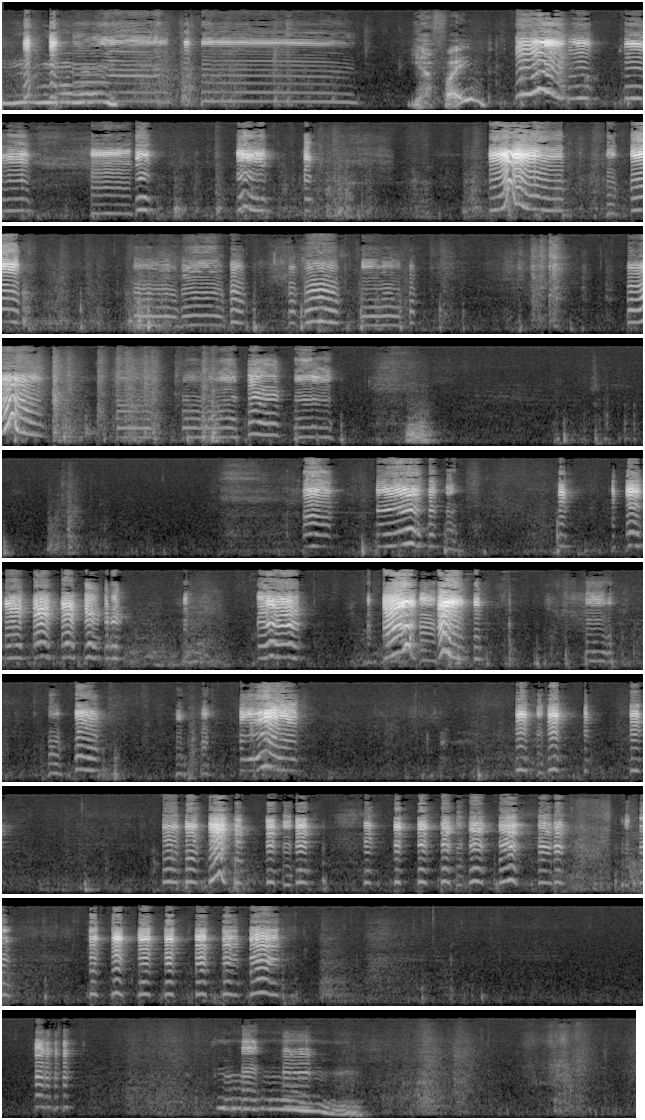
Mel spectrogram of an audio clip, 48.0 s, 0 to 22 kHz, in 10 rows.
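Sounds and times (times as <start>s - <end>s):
rubber squeaky toy squeaking: 0.0s - 2.7s, 3.8s - 7.4s, 8.4s - 9.9s, 10.6s - 12.8s, 14.3s - 17.0s, 21.5s - 22.8s, 23.4s - 31.2s, 32.7s - 33.7s, 34.8s - 40.6s, 43.5s - 43.9s, 44.9s - 46.0s.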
